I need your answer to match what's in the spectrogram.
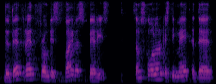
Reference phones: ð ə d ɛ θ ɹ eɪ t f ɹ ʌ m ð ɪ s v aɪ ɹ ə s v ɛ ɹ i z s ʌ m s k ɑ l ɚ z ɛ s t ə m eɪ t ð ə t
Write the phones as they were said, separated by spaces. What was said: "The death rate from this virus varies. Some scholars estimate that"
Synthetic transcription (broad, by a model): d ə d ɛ t ɹ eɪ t f ɹ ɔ m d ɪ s v aɪ ɹ ə s b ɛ ɹ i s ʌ m s k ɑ l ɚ ɛ s t ə m eɪ t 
